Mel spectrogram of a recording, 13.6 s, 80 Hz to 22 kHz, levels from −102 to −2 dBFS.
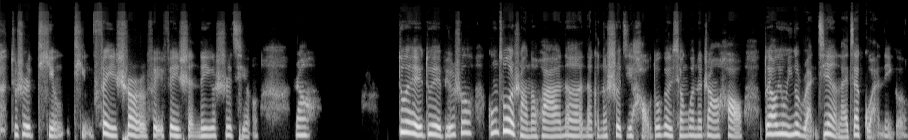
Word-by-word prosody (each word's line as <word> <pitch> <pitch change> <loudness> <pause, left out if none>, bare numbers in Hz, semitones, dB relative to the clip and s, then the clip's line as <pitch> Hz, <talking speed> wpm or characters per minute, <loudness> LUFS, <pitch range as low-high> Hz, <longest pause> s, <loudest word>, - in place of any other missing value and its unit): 就 235 - -3
是 240 -1 +3
挺 210 +2 -3
挺 - - -9
费 250 -7 +3
事 210 - +1
儿、 205 - +2
费 220 - -2
费 215 -1 +2
神 200 - -5
的 205 - +1
一 210 0 +1
个 215 - -1
事 225 +1 -3
情。 195 -2 -8 0.7
然 225 -2 0
后 215 - -7 1.3
对， 290 -7 +7
对， 245 0 +3
比 220 +2 -4
如 230 - +2
说 295 +3 -1 0.2
工 300 +2 0
作 330 -2 +6
上 220 -6 -2
的 195 +1 -3
话， 200 0 -1
那 210 0 -2
那 205 - -5
可 200 - -9
能 200 +1 -4
涉 230 +1 +1
及 210 0 -3
好 - - -6
多 220 0 -1
个 230 -2 0
相 210 0 -5
关 220 -1 -3
的 210 - -2
账 210 -1 -2
号， - - -2 0.3
都 255 - +3
要 255 0 +5
用 265 -1 +3
一 - - +1
个 265 +2 +4
软 210 -5 -2
件 260 -5 +1
来 175 0 -3
再 235 +6 +1
管 250 +2 -6
那 210 -2 -10
个 220 - -13
220 Hz, 235 characters per minute, -24 LUFS, 210-250 Hz, 1.3 s, 对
